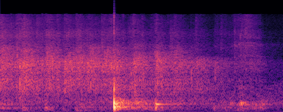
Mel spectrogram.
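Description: Audience applause at a professional recruitment event fades from a soft, steady patter of clapping, with a sharp close knock and a few scattered louder claps as it dies down.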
